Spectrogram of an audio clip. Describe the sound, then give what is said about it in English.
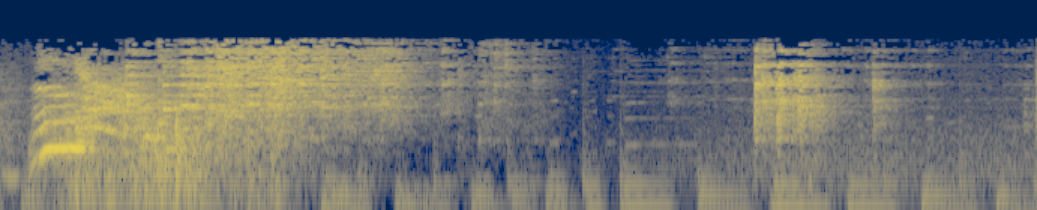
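A loud crash of dishes and cutlery clattering and breaking as a tablecloth is yanked off a table, a long jangling burst that tapers off, followed by a second smaller clatter of crockery, with faint laughter underneath. “What was that loud noise? What happened to my dishes?”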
